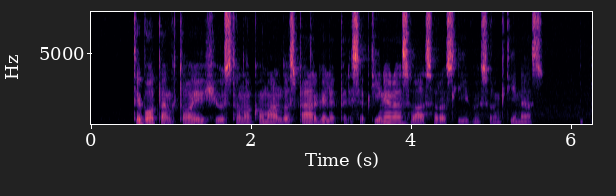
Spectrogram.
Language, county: Lithuanian, Tauragė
